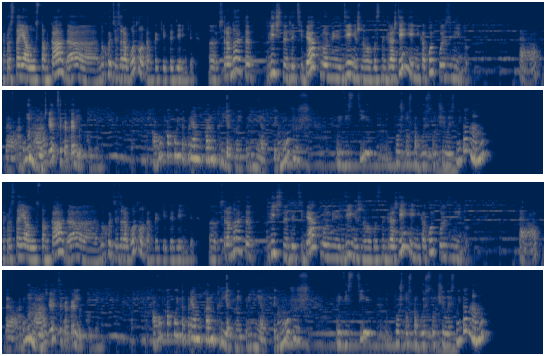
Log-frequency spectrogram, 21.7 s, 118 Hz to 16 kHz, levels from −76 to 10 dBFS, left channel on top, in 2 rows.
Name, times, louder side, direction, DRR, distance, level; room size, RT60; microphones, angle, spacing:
voice 1, 0.0-3.7 4.1-5.0 5.3-9.2 11.1-12.8, left 4 dB, 80° left, 0.5 m, -29 dB
sound 1, 4.3-19.9, equal, 10° right, 0.7 m, -46 dB
voice 2, 10.3-11.7 12.3-12.4 13.8-17.2 17.5-20.4, right 1 dB, 80° right, 1.0 m, -31 dB
3.2 x 2.2 x 2.6 m
head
